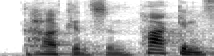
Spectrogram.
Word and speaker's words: Hockenson: Hockenson. That's right. I always fuck up his last name. They're both gonna be first round guys. They both can be first round guys, but top 20. T.J. Hockenson is by far the most ready.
